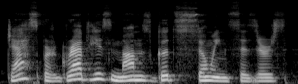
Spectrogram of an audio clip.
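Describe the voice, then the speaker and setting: A woman reads a children's picture book aloud with theatrical suspense, her pitch leaping about in a very animated way. She takes her time, dramatically drawing out key words in expressive storytime narration.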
